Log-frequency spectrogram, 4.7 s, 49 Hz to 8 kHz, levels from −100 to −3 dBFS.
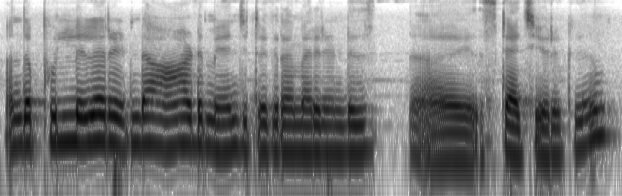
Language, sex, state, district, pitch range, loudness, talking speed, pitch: Tamil, female, Tamil Nadu, Kanyakumari, 155-190 Hz, -16 LUFS, 115 wpm, 170 Hz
